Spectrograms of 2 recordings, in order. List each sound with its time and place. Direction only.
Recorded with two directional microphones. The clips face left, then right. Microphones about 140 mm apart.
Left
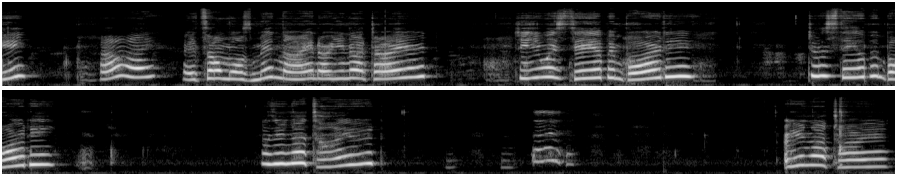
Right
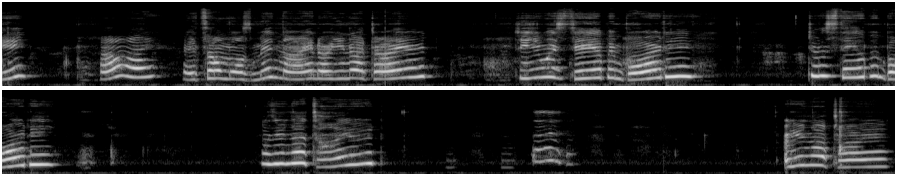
0.1 s a sound: 25° left (ahead or behind)
1.1 s speech: 90° left
1.4 s a woman's voice: 25° left (ahead or behind)
4.8 s a sound: 25° left (ahead or behind)
5.8 s a woman's voice: 20° left (ahead or behind)
8.4 s speech: 15° left (ahead or behind)
11.5 s speech: 20° left (ahead or behind)
14.2 s speech: 15° left (ahead or behind)
16.7 s speech: 15° left (ahead or behind)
